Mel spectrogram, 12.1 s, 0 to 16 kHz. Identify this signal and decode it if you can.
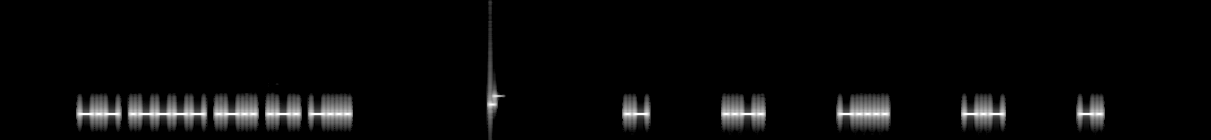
Morse code, heard as a keyed tone, about 28 wpm, spaced as for 14 wpm, 700 Hz. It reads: K1LRB AF6KN
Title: USA Call Signs - 5 Characters - 6x Character Spacing - 28wpm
